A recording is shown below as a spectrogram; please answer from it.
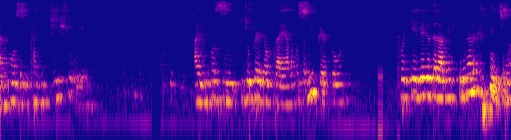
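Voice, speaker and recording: A woman's voice: medium pitch, echoey room, a little hiss or hum. A woman with a Brazilian Portuguese accent preaching a sermon, telling a story to the congregation and acting out its dialogue. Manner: addresses listeners as "irmãos", acts out dialogue in the story.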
